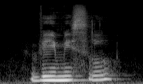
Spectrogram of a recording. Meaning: fiction, invention (account not based on facts)
- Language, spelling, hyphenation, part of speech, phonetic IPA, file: Czech, výmysl, vý‧my‧sl, noun, [ˈviːmɪsl̩], Cs-výmysl.ogg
